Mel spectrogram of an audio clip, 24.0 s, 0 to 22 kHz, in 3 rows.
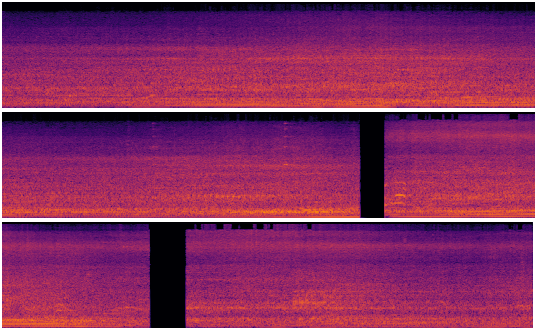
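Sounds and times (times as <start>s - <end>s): vehicle engine noise: 0.0s - 18.2s, 18.8s - 23.9s
voices: 12.9s - 18.2s.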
